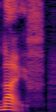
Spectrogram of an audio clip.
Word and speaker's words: knife: Whenever K and N start a word, the K is silent. Look at knee and knife.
